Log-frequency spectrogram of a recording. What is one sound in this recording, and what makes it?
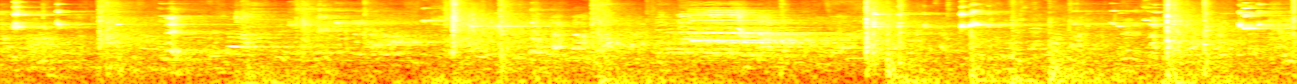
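A shuttlecock is struck with rackets in sharp, quick smacks, echoing through a large hall.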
